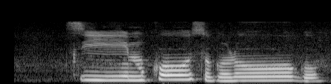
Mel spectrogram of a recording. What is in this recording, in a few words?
"tɩɩm koosg roogo", moore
